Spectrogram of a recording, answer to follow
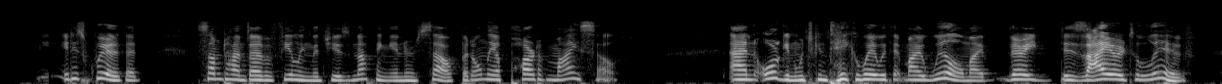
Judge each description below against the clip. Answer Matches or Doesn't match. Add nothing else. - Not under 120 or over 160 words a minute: Doesn't match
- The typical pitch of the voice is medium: Doesn't match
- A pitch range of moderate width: Matches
